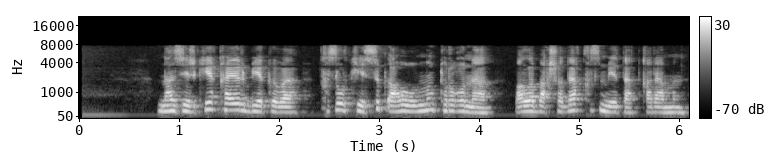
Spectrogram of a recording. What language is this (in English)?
Kazakh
